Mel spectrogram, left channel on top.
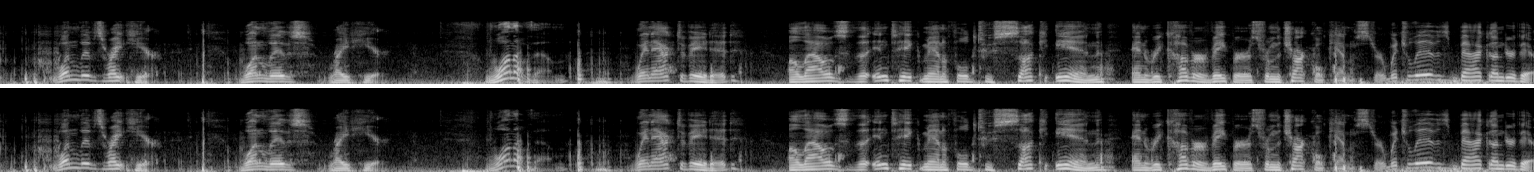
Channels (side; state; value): both; normal; correlation 0.91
